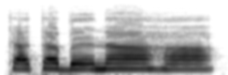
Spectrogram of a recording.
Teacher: کلمت کتبناہا میں با کے جزم کو ظاہر کریں گے اور اسے قلقلہ سے پڑھیں گے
